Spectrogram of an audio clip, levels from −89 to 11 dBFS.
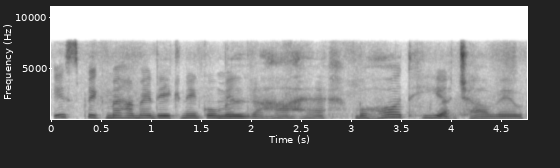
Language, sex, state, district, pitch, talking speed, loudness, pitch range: Hindi, female, Bihar, Patna, 195 Hz, 175 wpm, -19 LUFS, 175-215 Hz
